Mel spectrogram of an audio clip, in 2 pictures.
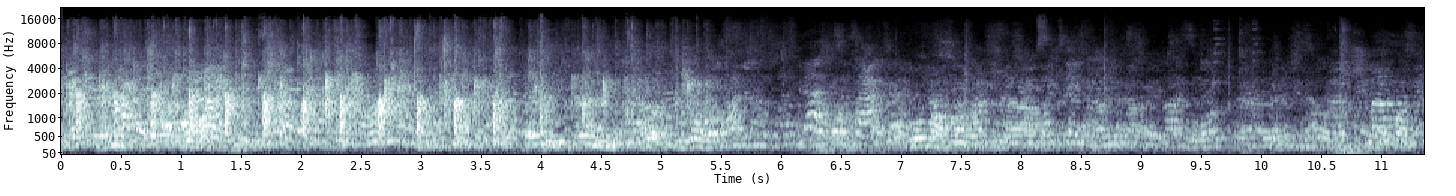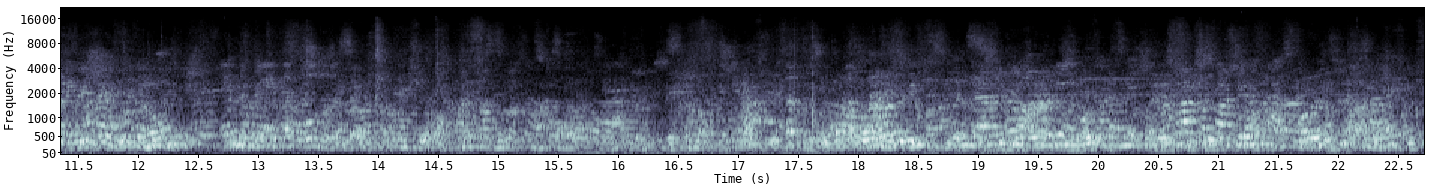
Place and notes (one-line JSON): {"title": "bonifazius, bürknerstr. - jazz concert", "date": "2011-02-12 23:35:00", "description": "cooljazz concert in the store", "latitude": "52.49", "longitude": "13.43", "altitude": "50", "timezone": "Europe/Berlin"}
